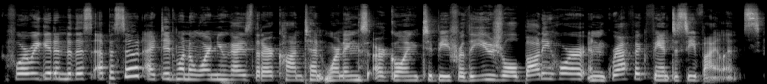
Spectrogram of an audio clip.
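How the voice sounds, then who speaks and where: A woman with a creaky voice reading scripted announcements and story recaps as a podcast host. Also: mid-range voice, steady tone, fairly quick, few pauses, a bit bright.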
